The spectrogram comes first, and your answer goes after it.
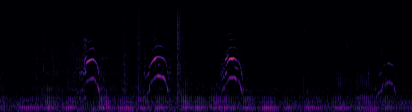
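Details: Cat Tússa-Gatússa giving birth, seven kittens born. Four short, clear arched mews rise and fall, spaced roughly a second or more apart, with a softer one at the end over a steady low hum.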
